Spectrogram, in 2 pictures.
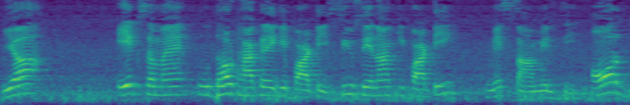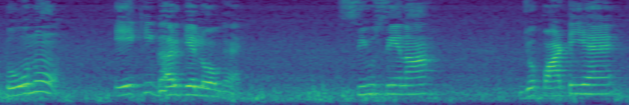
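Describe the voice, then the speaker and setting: Indian male presenter, higher-pitched, unhurried, instructive informal commentary over clearly audible noise. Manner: didactic, frequent check-in tags, mixes in English words. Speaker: presenter explaining a current-affairs issue. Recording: clearly noisy amateur recording.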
